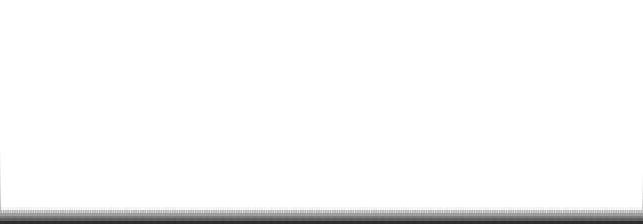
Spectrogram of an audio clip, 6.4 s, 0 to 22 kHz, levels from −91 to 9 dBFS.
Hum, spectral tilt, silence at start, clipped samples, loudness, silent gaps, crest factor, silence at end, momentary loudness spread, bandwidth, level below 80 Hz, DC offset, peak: none; -13.5 dB/octave; 0 s; under 0.1%; -12 LUFS; none; 6 dB; 0 s; 0 LU; 1 kHz; -8 dBFS; under 0.1%; 0 dBFS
